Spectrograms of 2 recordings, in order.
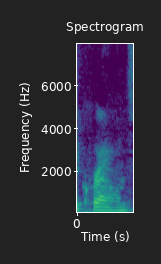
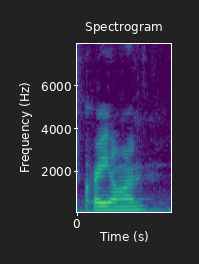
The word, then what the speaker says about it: crayon: some kids crowns and I always say crowns and I know that's not how you say it by the way but that's how I've said it my whole life Justin makes fun of me cuz he says crayon which is the correct way I'm sure but anyway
